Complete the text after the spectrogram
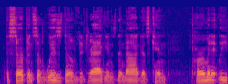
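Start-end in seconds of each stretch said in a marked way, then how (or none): none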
